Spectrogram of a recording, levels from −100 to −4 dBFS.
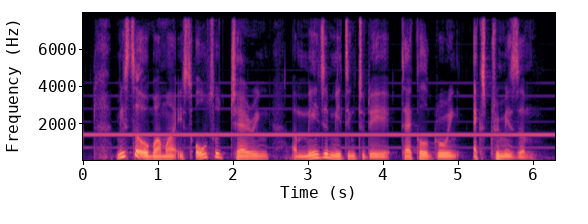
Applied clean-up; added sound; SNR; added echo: none; Wind instrument, woodwind instrument; 16 dB; none.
